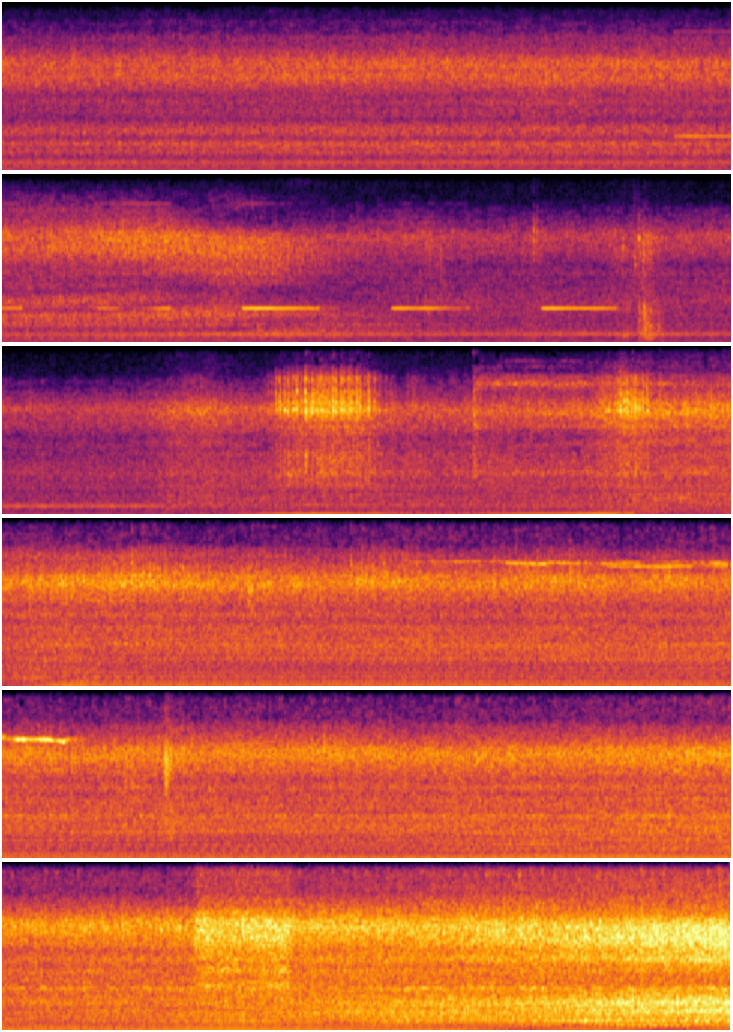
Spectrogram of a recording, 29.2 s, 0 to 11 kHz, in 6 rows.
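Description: Slovenian Railways class 713 diesel multiple unit's engine idling steadily, with a run of short high beeps in the first third. About halfway through, the engine revs up twice and then settles into a louder, higher running note that keeps building toward the end.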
